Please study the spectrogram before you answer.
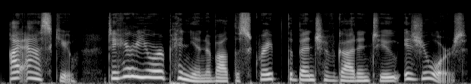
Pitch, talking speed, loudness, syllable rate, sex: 225 Hz, 215 wpm, -17 LUFS, 5.3 syllables/s, female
